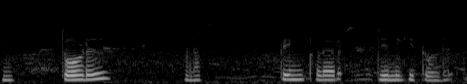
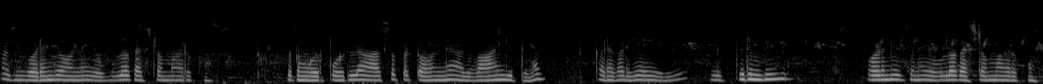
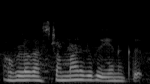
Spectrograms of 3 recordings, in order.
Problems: none marked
